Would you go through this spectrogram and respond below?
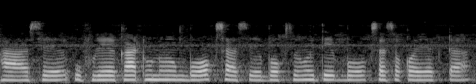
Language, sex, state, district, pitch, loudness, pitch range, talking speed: Bengali, female, Assam, Hailakandi, 205 Hz, -19 LUFS, 200-215 Hz, 140 wpm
